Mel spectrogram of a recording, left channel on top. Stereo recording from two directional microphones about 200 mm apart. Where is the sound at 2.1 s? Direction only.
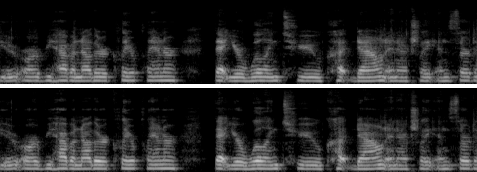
45° right (ahead or behind).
